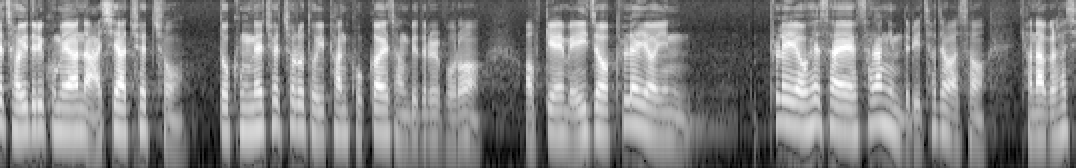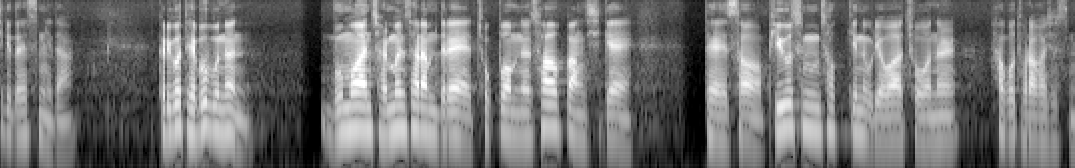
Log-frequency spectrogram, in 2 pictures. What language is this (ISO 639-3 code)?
kor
